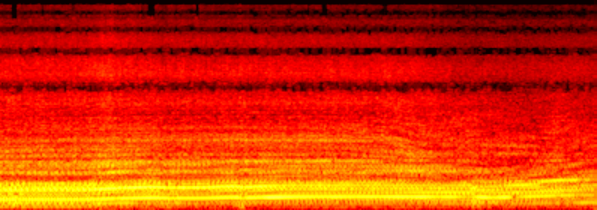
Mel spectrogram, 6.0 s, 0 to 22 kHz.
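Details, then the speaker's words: Nova race car engine, first run in 38 years after fuel priming, timing set and a cracked fuel pump leak fixed: starts instantly, with a steady note that climbs and eases back smoothly with throttle and even firing with no misses; normal running. "we are so excited that the motor just runs like a top it just will bust off as soon as you turn it over"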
